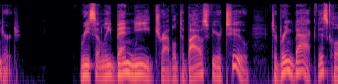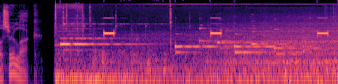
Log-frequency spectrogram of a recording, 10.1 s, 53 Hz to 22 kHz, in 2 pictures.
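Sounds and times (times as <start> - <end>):
speech: 0.0 - 0.4, 1.2 - 6.2
soft chime-like tones inside an electric car: 5.9 - 10.1
road rumble inside a moving electric car at highway speed: 6.8 - 10.1.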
